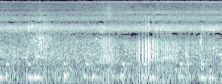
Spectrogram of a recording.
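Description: Shallow creek water running and stirring around bare feet wading through it. About three seconds in comes a brief, rapid rattle lasting under half a second.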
